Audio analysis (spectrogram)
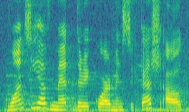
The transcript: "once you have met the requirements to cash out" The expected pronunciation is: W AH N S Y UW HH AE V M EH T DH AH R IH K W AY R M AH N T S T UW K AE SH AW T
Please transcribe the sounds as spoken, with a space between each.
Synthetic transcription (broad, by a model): W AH N S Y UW HH AE V M EH T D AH R IH K W AY R M AH N T S T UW K AE SH AW T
